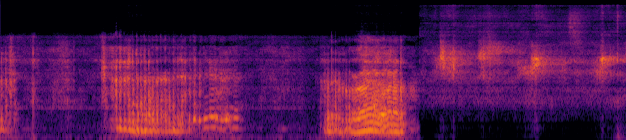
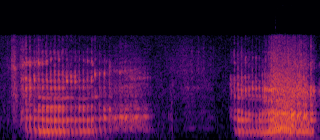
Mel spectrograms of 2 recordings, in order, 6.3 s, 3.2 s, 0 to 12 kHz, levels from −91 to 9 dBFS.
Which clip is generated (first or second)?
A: first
